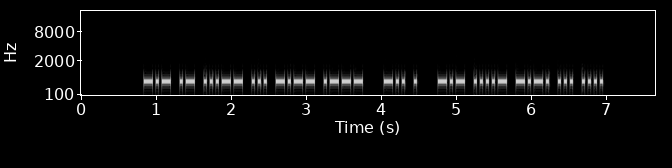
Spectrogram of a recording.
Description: Morse code, heard as a keyed tone, about 30 wpm, 700 Hz. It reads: KA3SYJ DE K4CSH
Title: USA Callsign DE Callsign 30wpm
